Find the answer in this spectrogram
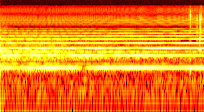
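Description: Faint background music: one steady, held drone note.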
